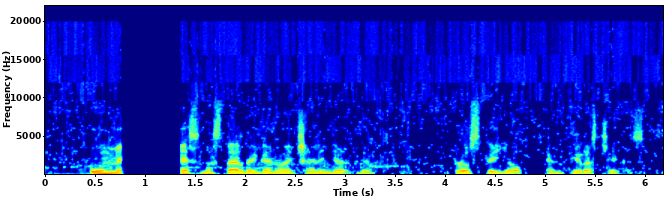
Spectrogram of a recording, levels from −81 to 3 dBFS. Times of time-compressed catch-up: 1.36-4.36

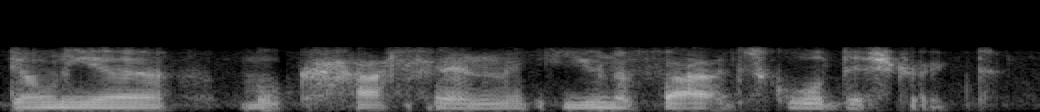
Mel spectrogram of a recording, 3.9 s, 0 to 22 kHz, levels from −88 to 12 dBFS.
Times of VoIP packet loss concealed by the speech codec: 0.98-1.09, 2.64-2.73

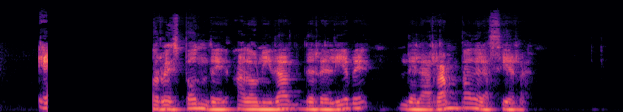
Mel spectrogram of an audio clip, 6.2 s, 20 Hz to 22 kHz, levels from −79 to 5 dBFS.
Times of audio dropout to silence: 0.47-1.53

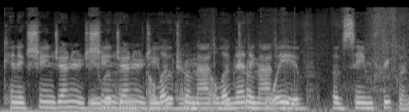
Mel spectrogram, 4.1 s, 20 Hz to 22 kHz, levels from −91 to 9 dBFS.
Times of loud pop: none

